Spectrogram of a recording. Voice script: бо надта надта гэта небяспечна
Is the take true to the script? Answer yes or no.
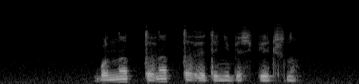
yes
